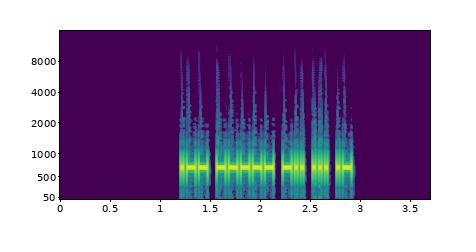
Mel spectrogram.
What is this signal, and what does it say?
Morse code, heard as a keyed tone, about 40 wpm, 700 Hz. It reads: W0DSA
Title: USA Call Signs - 5 Characters - 6x Character Spacing - 40wpm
